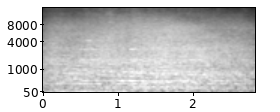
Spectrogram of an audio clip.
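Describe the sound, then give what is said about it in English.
A steady, loud rumble of a passing train in the city of Providence, a dense low-end roar with constant mechanical clatter and hiss, unbroken for the whole stretch, with no voices. “it's no surprise that the biggest contributor to noise in the city is transportation. From bustling highways to rumbling trains.”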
